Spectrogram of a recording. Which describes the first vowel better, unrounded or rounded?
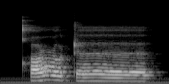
rounded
